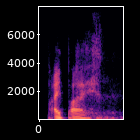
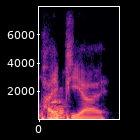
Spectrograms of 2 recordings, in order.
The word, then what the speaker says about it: PyPI: or, I've actually learned it's not pronounced PyPy. I think it's called PyPI.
